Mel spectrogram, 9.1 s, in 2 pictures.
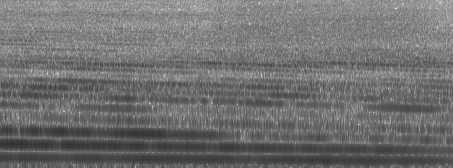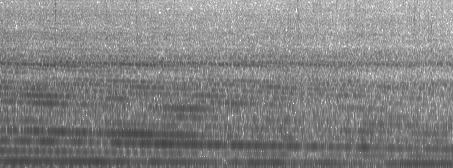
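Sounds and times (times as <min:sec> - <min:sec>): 
fire rescue siren: 0:00.0 - 0:09.0.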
